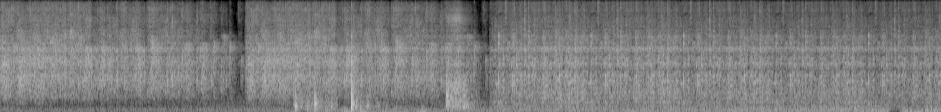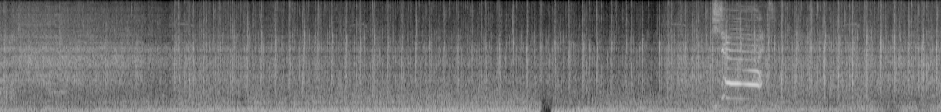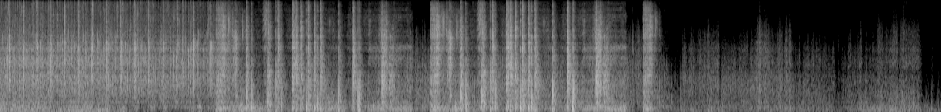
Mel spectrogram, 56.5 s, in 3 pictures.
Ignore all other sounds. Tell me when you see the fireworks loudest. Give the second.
7 s.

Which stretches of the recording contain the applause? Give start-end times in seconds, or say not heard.
0.0-42.5.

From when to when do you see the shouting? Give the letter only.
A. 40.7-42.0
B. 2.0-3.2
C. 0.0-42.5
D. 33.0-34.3
D.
